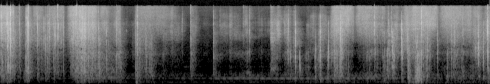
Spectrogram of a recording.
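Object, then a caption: Bound volume of old paper magazines. A palm and fingers rub and press a page of a bound volume of old paper magazines flat on a table, then grip and turn it. The result is a strong, bright paper crinkle with rustling, crackling bursts and brief quiet gaps.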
